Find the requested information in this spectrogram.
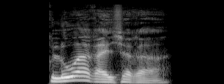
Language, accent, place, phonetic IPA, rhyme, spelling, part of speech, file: German, Germany, Berlin, [ˈɡloːɐ̯ˌʁaɪ̯çəʁɐ], -oːɐ̯ʁaɪ̯çəʁɐ, glorreicherer, adjective, De-glorreicherer.ogg
- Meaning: inflection of glorreich: 1. strong/mixed nominative masculine singular comparative degree 2. strong genitive/dative feminine singular comparative degree 3. strong genitive plural comparative degree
